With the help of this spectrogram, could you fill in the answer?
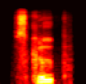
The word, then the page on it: scoop: British English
